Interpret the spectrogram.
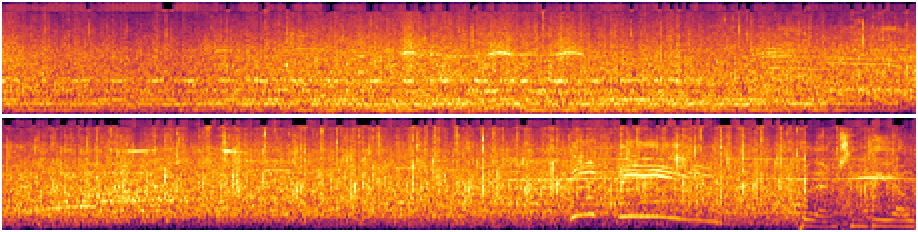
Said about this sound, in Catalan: Podem sentir el fort aplaudiment quan s'han encès aquestes lluminàries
